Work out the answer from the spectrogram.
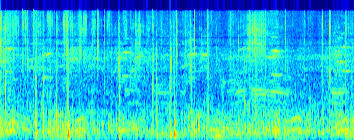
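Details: Hungry bottle-fed pigeons: low, wavering murmurs repeat under a steady stream of sharp clicks and taps, with a person talking briefly in the background.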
